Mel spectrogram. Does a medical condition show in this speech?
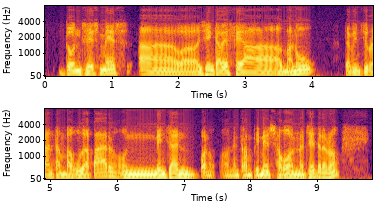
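No.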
